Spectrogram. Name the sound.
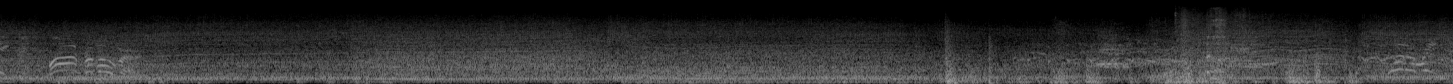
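race car engines during a race in video game Mafia: Definitive Edition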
